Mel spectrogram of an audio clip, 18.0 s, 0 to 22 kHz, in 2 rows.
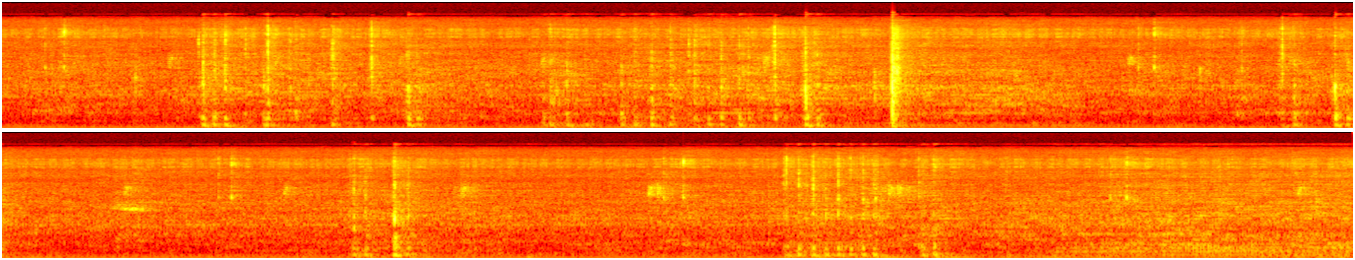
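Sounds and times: faint low hum: 0.0 - 18.0
keyboard and mouse clicking: 1.3 - 3.0, 3.6 - 6.2, 7.5 - 9.1, 11.3 - 12.2, 13.4 - 15.4, 16.3 - 16.8.

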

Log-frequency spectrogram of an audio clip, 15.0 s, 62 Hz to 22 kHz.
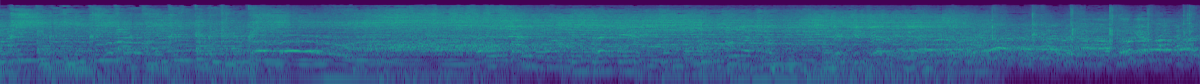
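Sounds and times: pop band playing: 0.0 - 12.6
person singing: 5.9 - 12.2.

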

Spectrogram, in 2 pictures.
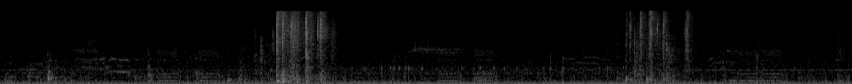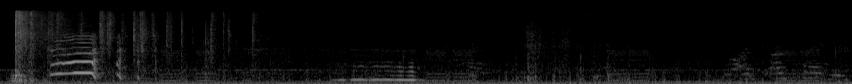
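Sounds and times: rapid clicking and rattling: 2.5 - 3.5, 6.2 - 7.0.

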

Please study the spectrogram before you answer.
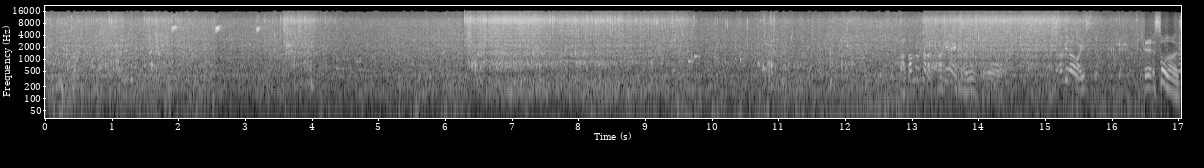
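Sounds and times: stream rushing: 0.0 - 17.0
short splash: 6.3 - 8.7
water poured splashing into river: 6.3 - 9.6, 13.1 - 16.5.

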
